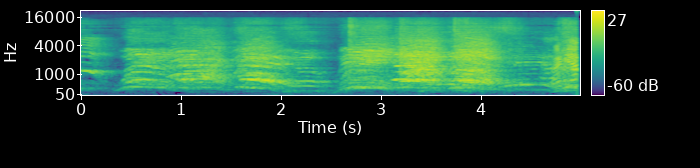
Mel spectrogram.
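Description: A wrestling crowd at an independent show roars and shouts in repeated surging waves of jeering at a wrestler, loud and close, with brief dips between bursts.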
